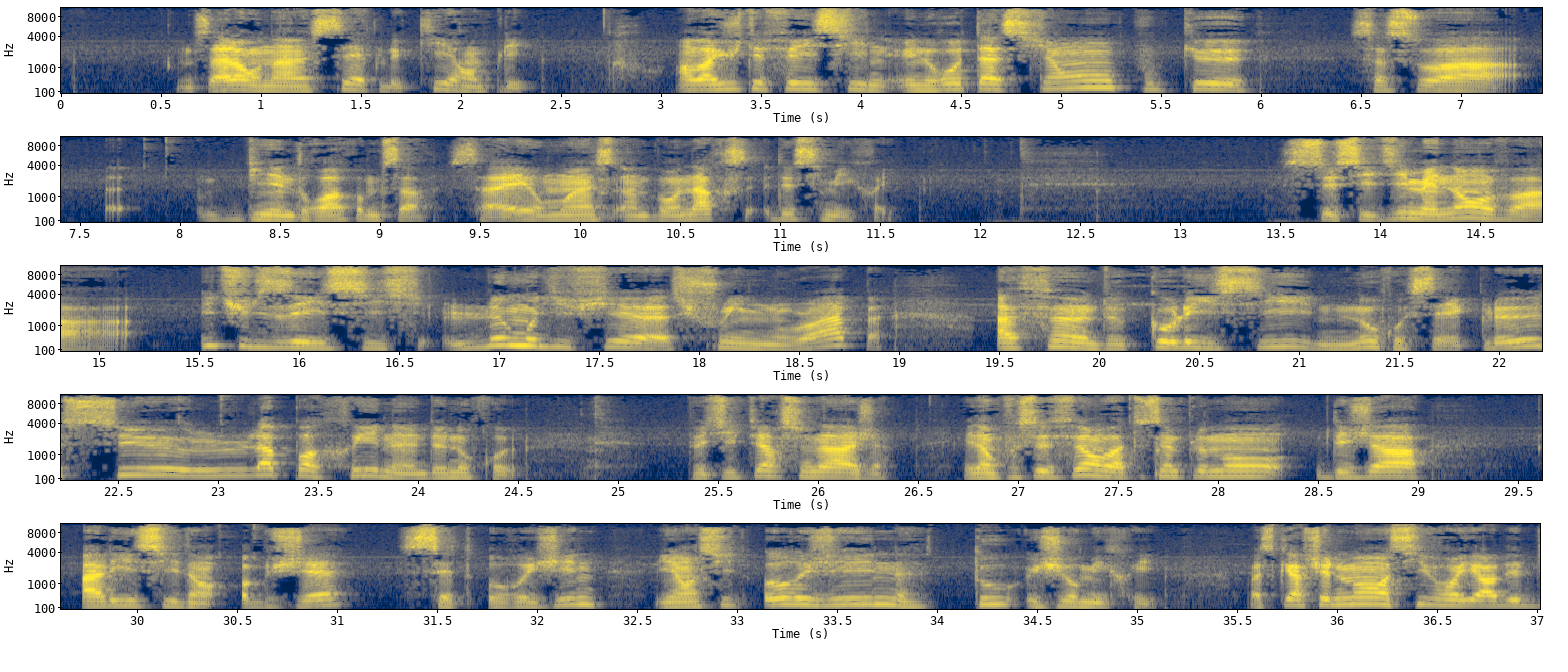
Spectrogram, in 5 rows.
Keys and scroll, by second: 4.3 r, 12.0 z, 16.9 Tab.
